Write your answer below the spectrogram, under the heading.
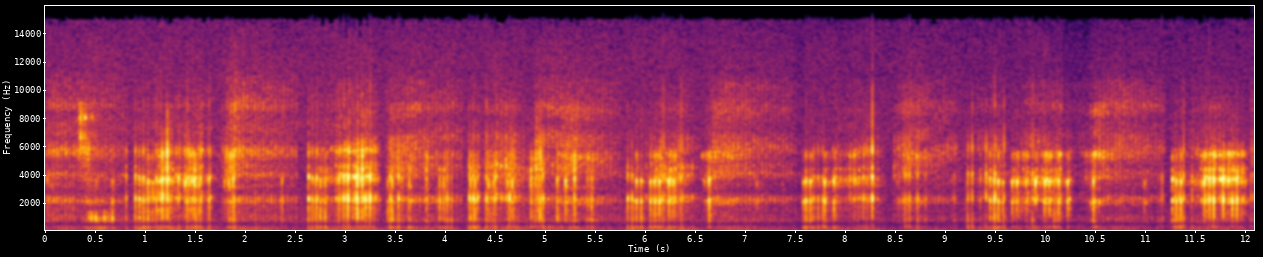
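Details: Pair of domestic cats purring, coarse pulsed vibration in clear breath-by-breath surges with a brief softer dip midway.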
